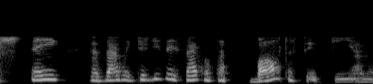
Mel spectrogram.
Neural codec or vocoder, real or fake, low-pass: codec, 24 kHz, 1 kbps, SNAC; fake; 3.6 kHz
